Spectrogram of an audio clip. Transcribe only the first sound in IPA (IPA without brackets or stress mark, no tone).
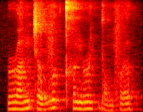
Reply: ɹ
